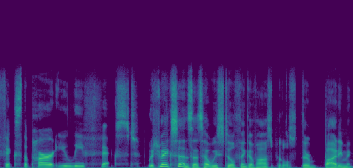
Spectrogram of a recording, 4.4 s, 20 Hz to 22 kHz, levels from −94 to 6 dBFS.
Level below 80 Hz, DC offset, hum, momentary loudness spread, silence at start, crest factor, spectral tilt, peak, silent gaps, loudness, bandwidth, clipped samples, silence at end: -52 dBFS; under 0.1%; none; 11 LU; 0.05 s; 18 dB; -5 dB/octave; -12 dBFS; none; -30 LUFS; 13.5 kHz; under 0.1%; 0 s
